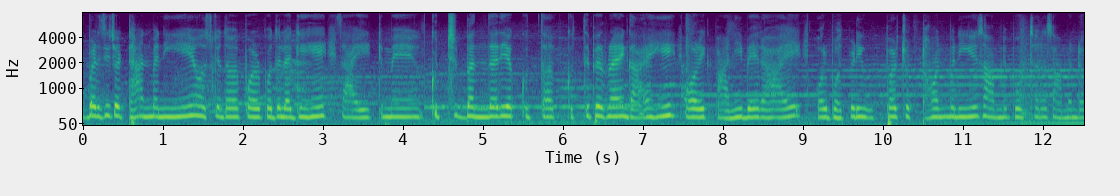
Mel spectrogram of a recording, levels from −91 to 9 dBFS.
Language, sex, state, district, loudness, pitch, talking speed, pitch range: Hindi, female, Bihar, Jahanabad, -17 LUFS, 230 Hz, 210 wpm, 225-240 Hz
